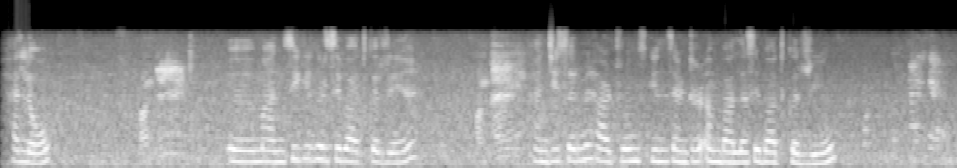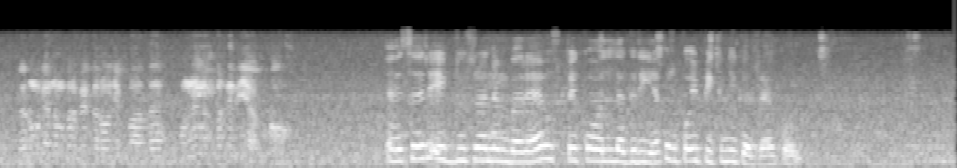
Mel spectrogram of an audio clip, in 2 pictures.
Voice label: call recording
